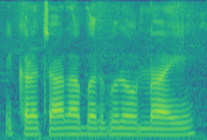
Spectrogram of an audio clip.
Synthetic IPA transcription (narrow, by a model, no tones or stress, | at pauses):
ḭkɽat͡ɕalabəɾbəlonːaɦe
